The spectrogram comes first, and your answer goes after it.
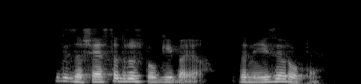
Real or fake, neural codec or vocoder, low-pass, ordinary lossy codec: real; none; 5.4 kHz; MP3, 32 kbps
